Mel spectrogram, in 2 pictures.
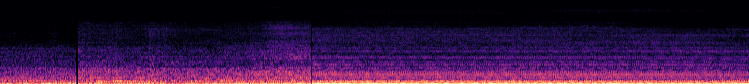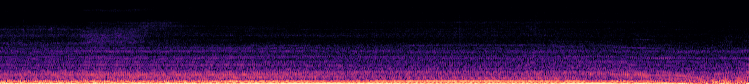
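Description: A vehicle's engine running at a steady pitch while driving, heard from inside the cab. Its note drops briefly near the end.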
